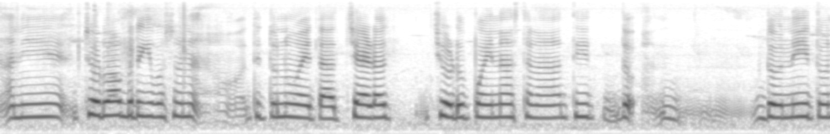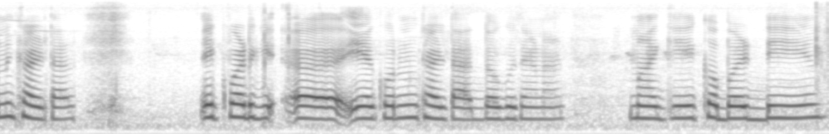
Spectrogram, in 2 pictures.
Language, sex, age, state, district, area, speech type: Goan Konkani, female, 18-30, Goa, Quepem, rural, spontaneous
